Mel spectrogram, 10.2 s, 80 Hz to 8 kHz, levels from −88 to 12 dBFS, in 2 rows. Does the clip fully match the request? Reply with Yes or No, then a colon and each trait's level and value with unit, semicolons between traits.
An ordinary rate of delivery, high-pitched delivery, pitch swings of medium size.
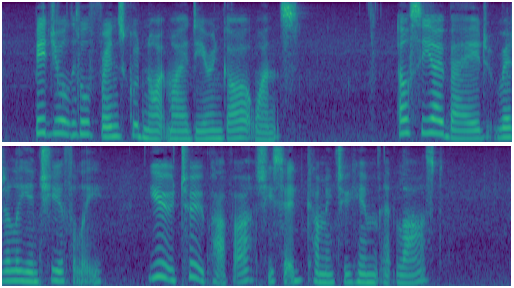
No: average, 155 wpm; high, 195 Hz; wide, 6.5 semitones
